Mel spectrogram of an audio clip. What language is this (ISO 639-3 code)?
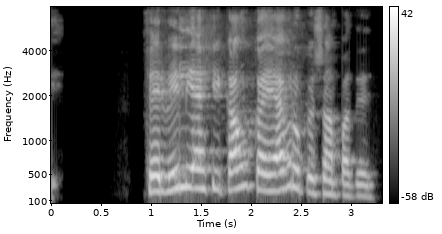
isl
